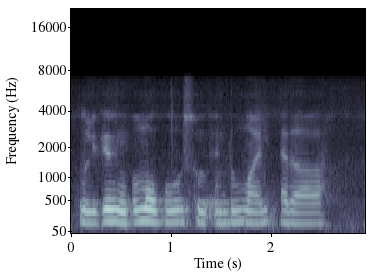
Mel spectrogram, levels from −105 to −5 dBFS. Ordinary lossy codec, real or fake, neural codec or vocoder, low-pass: none; fake; codec, 16 kHz, 0.8 kbps, ZipCodec; 7.2 kHz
